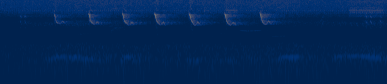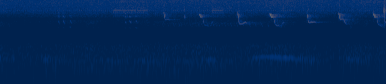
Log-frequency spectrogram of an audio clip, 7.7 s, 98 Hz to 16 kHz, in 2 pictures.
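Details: Common chiffchaff in a garden at Weener, East Frisia, far northwestern Germany, July 2023: a run of quick, high, downslurred notes, a short pause, then another run, with soft lower warbling in the background.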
